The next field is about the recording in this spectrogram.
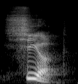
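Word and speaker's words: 시옷: और ये जब शब्द के अंत में आता है तो इसका उच्चारण होता है त, त।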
